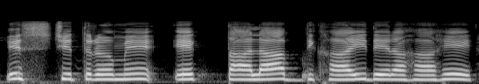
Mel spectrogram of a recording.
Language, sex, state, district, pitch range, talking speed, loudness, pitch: Hindi, female, Madhya Pradesh, Bhopal, 225-240 Hz, 115 wpm, -12 LUFS, 230 Hz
